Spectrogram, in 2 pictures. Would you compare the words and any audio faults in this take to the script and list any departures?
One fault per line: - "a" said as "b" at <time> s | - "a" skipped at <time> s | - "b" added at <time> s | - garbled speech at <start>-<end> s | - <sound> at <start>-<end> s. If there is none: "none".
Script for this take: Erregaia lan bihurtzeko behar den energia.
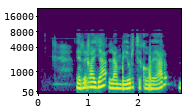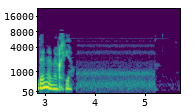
none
